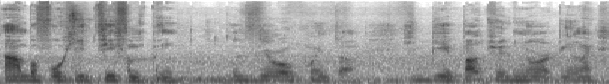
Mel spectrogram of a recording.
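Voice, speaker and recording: A man's voice: mid-range voice, little pitch movement, background noise. Man rambling through an unscripted story. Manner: halting, restarts and repeats phrases. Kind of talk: casual fan-fiction narration.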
